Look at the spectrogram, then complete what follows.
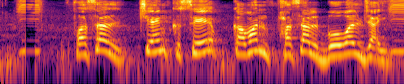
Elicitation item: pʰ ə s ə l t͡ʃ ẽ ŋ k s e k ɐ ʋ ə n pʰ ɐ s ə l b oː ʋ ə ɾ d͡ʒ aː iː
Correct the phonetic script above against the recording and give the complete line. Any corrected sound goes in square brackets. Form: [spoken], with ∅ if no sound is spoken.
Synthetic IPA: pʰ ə s ə l t͡ʃ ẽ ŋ k s e k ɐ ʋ ə n pʰ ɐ s ə l b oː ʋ ə [l] d͡ʒ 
